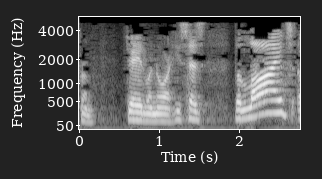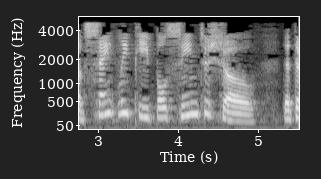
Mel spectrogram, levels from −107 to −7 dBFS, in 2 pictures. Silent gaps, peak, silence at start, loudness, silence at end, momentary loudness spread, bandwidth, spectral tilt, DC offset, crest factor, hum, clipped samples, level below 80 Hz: none; -4 dBFS; 0 s; -20 LUFS; 0 s; 12 LU; 5 kHz; -6 dB/octave; under 0.1%; 18 dB; none; under 0.1%; -68 dBFS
